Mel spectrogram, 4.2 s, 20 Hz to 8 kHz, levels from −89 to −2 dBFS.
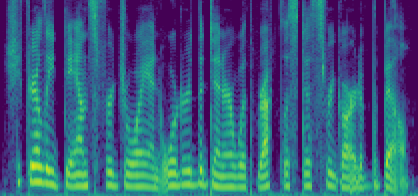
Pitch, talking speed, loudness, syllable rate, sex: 180 Hz, 215 wpm, -19 LUFS, 5.7 syllables/s, female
